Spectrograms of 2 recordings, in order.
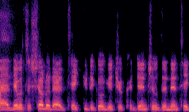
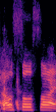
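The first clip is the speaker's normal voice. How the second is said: laughing; 7 semitones higher than usual. Retold or imitated. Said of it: "And she's laughing".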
